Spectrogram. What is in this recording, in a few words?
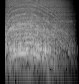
servo small on off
